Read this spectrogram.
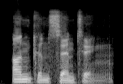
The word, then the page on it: Unconsenting: British English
